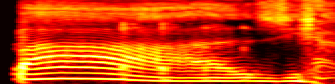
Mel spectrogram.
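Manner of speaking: drawn-out fake French pronunciation; mock French accent. Explaining where the meme came from, mock French accent. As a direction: stretch it into "gar-baahge" like a Frenchman. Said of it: "like a French guy".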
